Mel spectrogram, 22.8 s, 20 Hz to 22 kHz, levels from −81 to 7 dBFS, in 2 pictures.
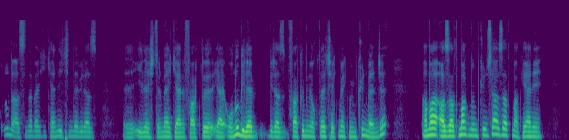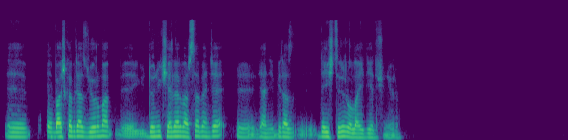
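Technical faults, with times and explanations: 1.02 s and 2.04 s, microphone volume stepped up: the input level jumps in two single steps, by about 7 dB and then about 5 dB, as the software raises the device volume. The speech and the background noise rise together, and stay louder, which distinguishes this from someone moving closer to the microphone.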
